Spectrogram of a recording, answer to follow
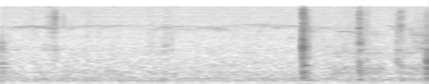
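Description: Near silence, broken by one sharp click about one and a half seconds in and a fainter click just after.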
